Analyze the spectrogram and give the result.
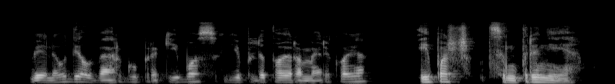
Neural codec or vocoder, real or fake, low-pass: none; real; 7.2 kHz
